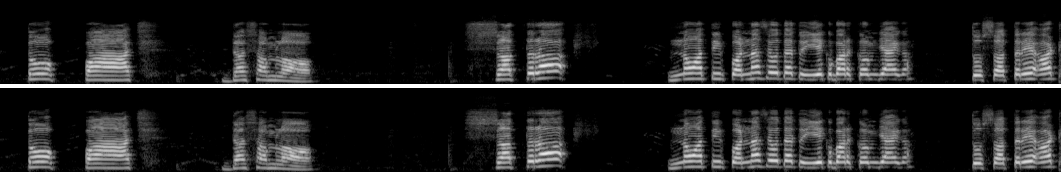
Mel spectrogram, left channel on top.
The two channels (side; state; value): both; normal; correlation 0.82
